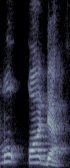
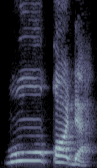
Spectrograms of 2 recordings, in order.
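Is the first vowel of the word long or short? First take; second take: short; long. First: The first vowel is short. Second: The first vowel is held long. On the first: The speaker calls it wrong. "salah bacanya muqadah, salah" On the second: The speaker calls it right. "mimnya panjang"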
